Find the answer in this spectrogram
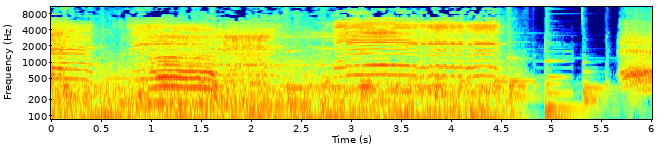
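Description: Sheep bleating: three long, wavering bleats in a row, then a fourth starting near the end, over background music.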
